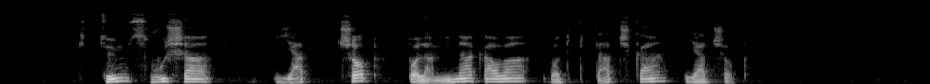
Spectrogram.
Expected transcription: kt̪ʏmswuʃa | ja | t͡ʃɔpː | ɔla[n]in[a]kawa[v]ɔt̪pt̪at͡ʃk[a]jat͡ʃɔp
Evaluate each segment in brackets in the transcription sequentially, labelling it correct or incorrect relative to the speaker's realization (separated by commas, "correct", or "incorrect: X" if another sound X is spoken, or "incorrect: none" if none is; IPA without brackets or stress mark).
incorrect: m, correct, correct, correct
